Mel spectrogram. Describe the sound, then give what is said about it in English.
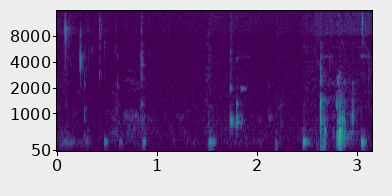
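Quiet wet mouth noises of someone gulping a drink: a few scattered soft squishes and swallows, then a denser cluster of gulps near the end, with no talking. “Sorry, I had to take a gulp or something.”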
